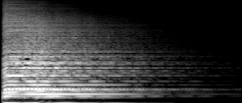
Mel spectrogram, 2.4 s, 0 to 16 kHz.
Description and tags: music game, dun 4
Music created in Garage Band for games. A dun-like sound, useful for star ranks (1, 2, 3, 4, 5!)
dun, game, game-music, music, music-game, score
